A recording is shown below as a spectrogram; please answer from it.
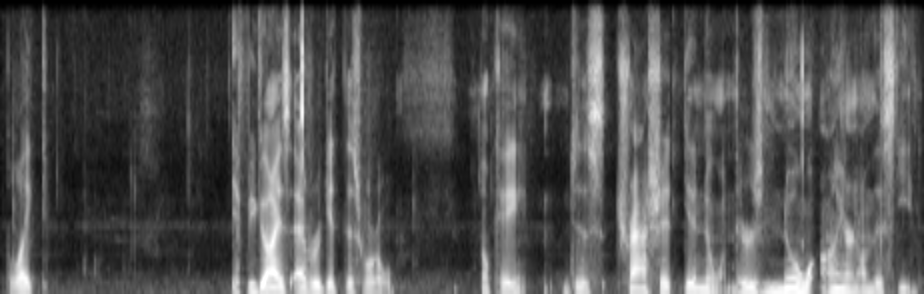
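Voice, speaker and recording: Speaking slowly and pausing often, a man with a mid-range voice gives loose, rambling commentary on his Minecraft game over a slight hiss or hum. He clears his phlegmy throat again and again and keeps tacking on "okay?".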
